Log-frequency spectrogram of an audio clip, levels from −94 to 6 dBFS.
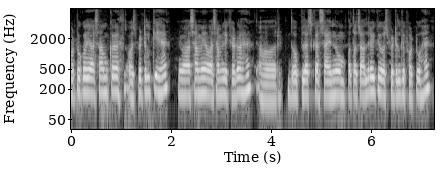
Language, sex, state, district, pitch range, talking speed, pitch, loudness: Marwari, male, Rajasthan, Churu, 150-170 Hz, 200 wpm, 155 Hz, -14 LUFS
